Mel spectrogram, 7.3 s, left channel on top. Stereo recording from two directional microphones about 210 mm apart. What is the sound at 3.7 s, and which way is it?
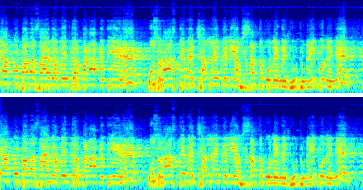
A man's voice, 45° left (ahead or behind).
